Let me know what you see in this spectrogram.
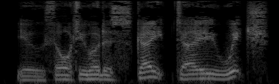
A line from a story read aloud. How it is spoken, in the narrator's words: Gurney snarled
